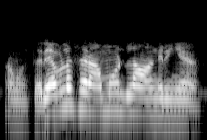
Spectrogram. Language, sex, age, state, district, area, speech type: Tamil, male, 18-30, Tamil Nadu, Tiruvallur, rural, conversation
